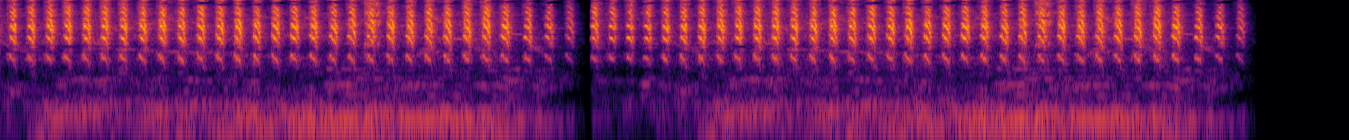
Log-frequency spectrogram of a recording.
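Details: Tengkek buto kingfisher used as a training recording for cendet birds: a fast, grating, evenly spaced rattle in two runs with a brief break, ending in silence.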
